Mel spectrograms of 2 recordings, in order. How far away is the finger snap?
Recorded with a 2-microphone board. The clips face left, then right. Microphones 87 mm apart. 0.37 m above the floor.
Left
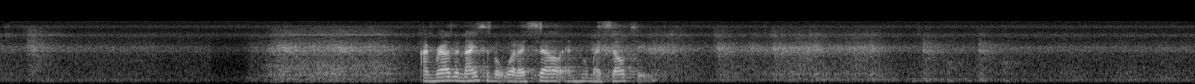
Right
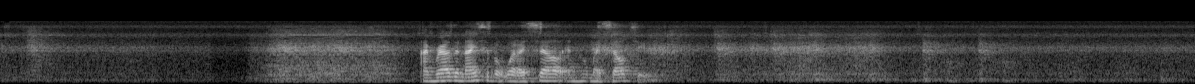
I don't hear a finger snap.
